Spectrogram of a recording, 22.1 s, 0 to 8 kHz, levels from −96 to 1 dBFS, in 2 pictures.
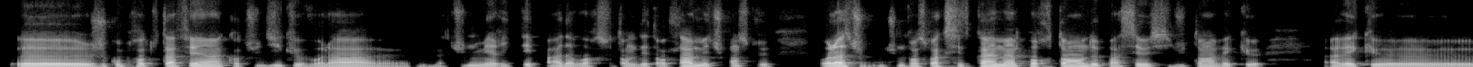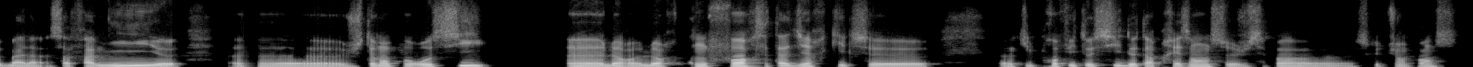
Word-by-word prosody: heu, 85 -1 +8
je 80 +2 -6
comprends - - -1
tout - - -15
à 90 - +5
fait, 100 +6 +3
hein, 95 -3 +4
quand 95 - -7
tu 75 - -13
dis 85 +3 -5
que, - - -9
voilà, 80 +1 +1
heu, 70 -2 -10
bah - - -15
tu 85 - -10
ne 85 - 0
méritais 80 0 -2
pas 90 0 0
d'avoir 80 -2 -1
ce - - -15
temps 80 - -4
de 80 - -5
détente-là, 110 +7 +1
mais 100 -5 +2
tu 90 - -14
penses 90 0 -5
que, 85 - -12 0.4
voilà, 110 0 +9
tu 110 - -10
m - - -14
tu - - -8
ne - - -9
penses 100 -1 -1
pas 120 - +3
que 125 - -10
c'est 125 -4 -7
s - - -19
quand 110 -2 +4
même 110 0 +6
important, 110 +4 +3
de 95 - +3
passer 95 +2 -2
aussi 95 +2 -4
du 90 -2 -14
temps 95 -1 -1
avec, 85 -1 -4
heu, 80 -1 -4 0.4
avec, 85 0 0
heu, 75 -2 +1
bah 75 - 0
la 80 -1 -3
sa - - -5
famille? 100 +5 +2
Heu 85 -4 +2 0.6
heu, 80 -2 -1
justement 90 +4 -2
pour 90 -4 -3
aussi, 100 +6 +1 0.6
heu, 85 -2 +2
leur 85 -1 +1
leur 85 0 +1
confort, 125 +3 +2
c'est-à-dire 105 0 -2
qu'ils 90 - -8
se, - - -10 1.0
heu, - - -4
qu'ils - - -11
profitent 100 -1 -5
aussi 95 +3 -4
de 95 -1 +1
ta 80 -1 -2
présence, 100 +8 -4
heu, 80 - -3
je 75 - -13
sais 115 - -16
pas, 90 0 0
heu, 80 -2 -5
ce - - -24
que - - -14
tu - - -14
en 80 - -8
penses? 95 +7 -8
90 Hz, 225 wpm, -23 LUFS, 80-100 Hz, 1.0 s, voilà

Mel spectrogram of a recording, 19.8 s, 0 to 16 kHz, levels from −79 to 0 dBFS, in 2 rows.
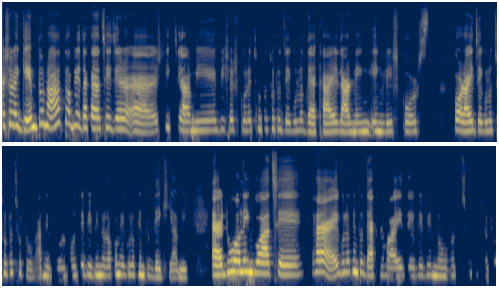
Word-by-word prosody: আসলে 335 +1 +1 0.2
গেম 240 +4 +6
তো - - -2
না - - +5 0.3
তবে 355 -6 -3
দেখা 280 0 +2
যাচ্ছে 270 +2 -7 0.2
যের 255 -1 +1 0.2
অ্যা 210 0 +1 0.5
শিখছি 290 -4 -13 0.2
আমি 215 +1 -4 0.5
বিশেষ 240 -1 -10
করে 225 0 -10
ছোট, 255 -3 -12
ছোট 255 -1 -11 0.2
যেগুলো 215 +1 -10 0.2
দেখায় 195 0 -2 0.2
লার্নিং 195 0 0 0.3
ইংলিশ 200 0 -5 0.2
কোর্স 210 +1 -9 0.7
পড়ায় 215 -3 +3
যেগুলো 210 0 -6
ছোট, 240 -2 -7 0.2
ছোট 245 -3 -14 0.3
আমি 200 0 -6 0.2
বলবো 185 +1 -19 0.2
যে - - -11
বিভিন্ন 210 0 -2
রকম 200 +4 -4
এগুলো 215 +1 -10
কিন্তু 210 -2 0 0.2
দেখি 170 -2 -8
আমি। 165 0 -7 0.6
অ্যা 220 - +9 0.2
Duolingo 275 -1 +6 0.2
আছে 245 0 -3 0.7
হ্যাঁ? 275 0 +7 0.2
এগুলো 260 +3 -5
কিন্তু 270 -2 +5
দেখা 200 +1 -2
হয় 185 -1 -4 0.2
যে - - -16 0.2
বিভিন্ন 205 0 -6 0.3
অ - - -17 0.2
ছোট, 235 -3 -31 0.2
ছোট - - -27
220 Hz, 140 wpm, -18 LUFS, 200-260 Hz, 0.7 s, অ্যা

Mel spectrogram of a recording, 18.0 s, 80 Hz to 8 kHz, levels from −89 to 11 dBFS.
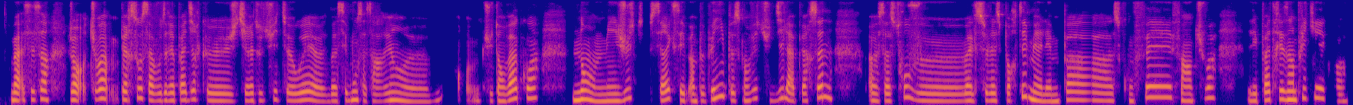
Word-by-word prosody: Bah, 215 -2 +6
c'est 235 - -4
ça. 240 0 +2 0.3
Genre 225 -2 +4
tu 235 - -3
vois, 265 0 +6 0.2
perso, 235 +4 +2
ça 220 - +3
voudrait 210 +1 -1
pas 220 +1 +1
dire 245 +1 -2
que 200 -1 -1
je 190 0 -3
dirais 205 0 +1
tout 210 +1 -8
de - - -13
suite: 235 -1 -6
«Ouais, 220 +3 +2
heu, 190 -2 0
ben, 195 +1 -1
c'est 215 - -3
bon, 225 +2 +2
ça 215 -3 -4
sert 190 0 -6
à - - -5
rien, 210 0 0
heu, 180 -1 -6 0.7
tu 200 - -6
t'en 195 0 0
vas 235 +5 +6
quoi». 275 +1 0 0.5
Non, 225 -1 +6
mais 195 +1 -1
juste, 255 +7 -3
c'est - - -2
vrai 235 +4 +4
que - - -5
c'est 210 -2 -2
un 195 - -1
peu 200 0 -8
pénible 285 +9 +2
parce 210 -1 -2
qu'en 200 0 -4
fait 260 - -5
tu 265 -6 -9
te - - -16
dis: 270 - -2
«La 230 -7 +3
personne, 285 +10 +1 0.5
heu, 205 - +1
ça 200 0 +1
se 195 - -3
trouve, 285 -8 -2
heu, 195 -1 -2
elle 205 -1 +2
se - - +3
laisse 205 0 0
porter, 205 +10 -2
mais 245 -6 +5
elle 195 -2 0
aime 190 0 -1
pas 220 -2 -2
ce - - -5
qu'on 195 - -8
fait», 300 +6 +2
enfin, 205 -9 -2
tu 200 - -8
vois? 285 0 -1 0.4
Elle 200 - -5
n'est 200 - -1
pas 225 0 +2
très 245 0 +2
impliquée 270 +3 +2
quoi. 190 -1 -7
215 Hz, 245 wpm, -23 LUFS, 200-245 Hz, 0.7 s, Bah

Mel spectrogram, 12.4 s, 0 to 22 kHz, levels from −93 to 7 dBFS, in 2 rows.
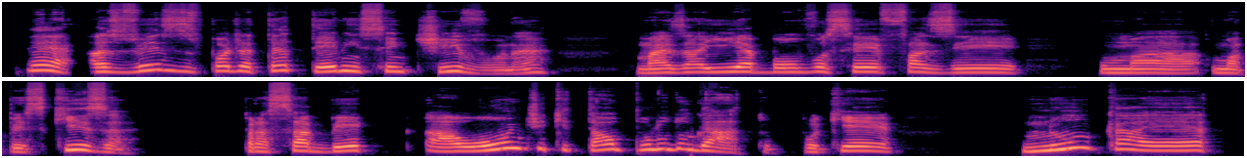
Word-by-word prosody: É, 260 -4 +2
às 200 -2 +1
vezes, 250 -4 -1
pode 235 +1 +1
até 245 +4 -1
ter 235 -4 +3
incentivo, 215 - -2
né, 165 +6 -5 0.4
mas 170 +2 0
aí 190 +3 +1
é 205 - +4
bom 190 +1 -4
você 205 0 0
fazer 175 -4 -3 0.4
uma 165 -2 -2
uma 155 -2 -3
pesquisa, 160 - 0 0.5
para 175 -1 -1
saber 200 +3 +3 0.2
aonde 225 - +4
que 255 -2 -7
está 225 +1 -1
o 260 - +2
"pulo 255 +3 0
do 275 -1 -1
gato", 200 - -2
porque 180 +4 0 0.6
nunca 265 - +3
é 215 0 +1
205 Hz, 140 wpm, -22 LUFS, 175-230 Hz, 0.6 s, é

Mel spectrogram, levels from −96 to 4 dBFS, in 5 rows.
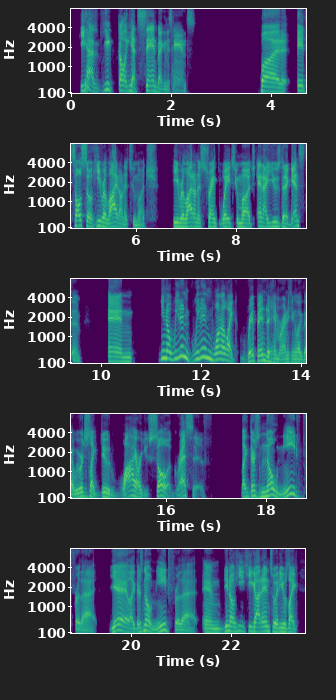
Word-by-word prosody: He 170 - +2
had 135 -3 0
he 210 0 -1
felt 185 -1 +3
like 165 - -3
he 185 - -2
had - - 0
sandbag 175 -9 +1
in - - -9
his 100 - -10
hands. - - -4 1.3
But 155 -5 +2 0.2
it's 175 -1 +1
also 175 -5 +2
he 170 +4 +1
relied 145 -1 +3
on 120 -4 -4
it 100 - -8
too 105 - -8
much. 95 -5 -8 0.3
He 145 0 +4
relied 140 +2 +3
on 150 - -1
his 130 -3 -3
strength 145 -4 0
way 140 +2 +3
too 140 - -6
much, 130 -1 +1
and 160 -1 +3
I 140 - +5
used 145 -1 -2
that - - +4
against 175 +8 +1
him. 90 -4 -8 0.5
And, 150 -3 +2 0.5
you 260 +1 +2
know, 250 -2 +4
we 250 +5 -2
didn't 315 - +2
we 225 +6 -2
didn't 285 -5 +2
wanna, 220 +1 +3
like, 185 - 0
rip 125 +9 -2
into 175 -3 +3
him 125 -3 -4
or 110 - -3
anything 115 0 -4
like 115 -1 -2
that, 115 -1 0
we 125 - -1
were 150 - +2
just 140 -2 -3
like, 100 -6 -1
"Dude, 140 -7 0
why 95 - 0
are 130 - 0
you 100 -5 -11
so - - +1
aggressive? - - -5 0.7
Like, 145 0 -1
there's 170 -5 0
no 170 +4 +2
need 165 - 0
for 120 -5 -6
that." 100 -3 -4 0.3
Yeah, 180 0 +3
like, 125 -1 -2
there's 140 +6 -3
no 185 -1 +2
need 160 - -1
for 110 -2 -5
that, 95 -5 -5
and, 120 -2 -2
you 170 - +3
know, 160 -2 +3
he 165 +2 -2
he 160 +3 -2
got 150 -1 +3
into 160 -3 +1
it, 135 - +1
he 140 - +3
was 135 0 -1
like, 120 -5 +2
145 Hz, 215 wpm, -23 LUFS, 125-175 Hz, 1.3 s, I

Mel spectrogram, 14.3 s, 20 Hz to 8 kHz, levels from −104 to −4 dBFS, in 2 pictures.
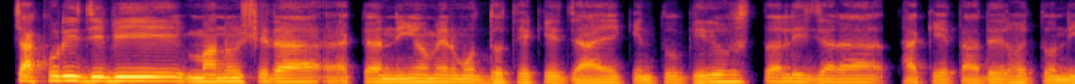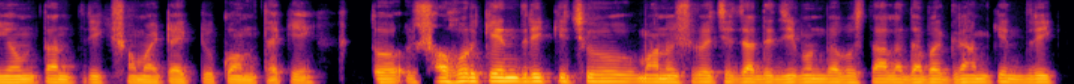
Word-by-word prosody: চাকুরিজীবী 150 0 +7 0.5
মানুষেরা 125 0 +2 0.4
একটা 120 - -5 0.2
নিয়মের 120 0 +1
মধ্য 105 -1 -2 0.2
থেকে 105 +1 -4 0.2
যায়। 100 0 0
কিন্তু 105 0 -4
গৃহস্থালি 125 +1 -1
যারা 110 -1 -2 0.3
থাকে, 105 +1 -6 0.2
তাদের 105 +1 -3
হয়তো 105 0 -5
নিয়মতান্ত্রিক 105 0 -2
সময়টা 105 0 -4
একটু 100 - -12
কম 105 -2 -1
থাকে। 95 +1 -6 0.5
তো 110 - 0 0.3
শহরকেন্দ্রিক 130 0 +3
কিছু 130 +1 -2 0.4
মানুষ 115 -1 0
রয়েছে 115 0 -3
যাদের 110 -1 -1
জীবনব্যবস্থা 110 -1 -2
আলাদা 105 -1 -3
আবার 110 +1 -1
গ্রাম 110 +1 -1
কেন্দ্রিক 110 -2 -2
110 Hz, 120 wpm, -22 LUFS, 105-125 Hz, 0.5 s, চাকুরিজীবী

